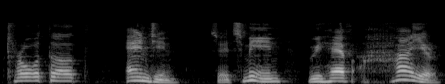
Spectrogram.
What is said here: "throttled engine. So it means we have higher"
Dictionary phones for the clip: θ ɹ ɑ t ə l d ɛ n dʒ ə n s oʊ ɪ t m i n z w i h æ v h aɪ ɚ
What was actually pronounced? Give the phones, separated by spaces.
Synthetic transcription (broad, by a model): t ɹ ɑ t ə l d ɛ n dʒ ə n s oʊ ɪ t m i n w i h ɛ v h aɪ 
